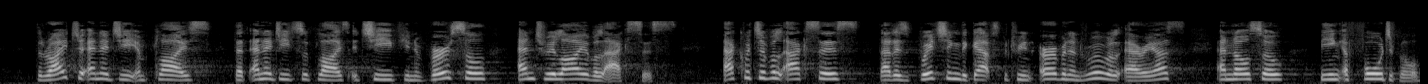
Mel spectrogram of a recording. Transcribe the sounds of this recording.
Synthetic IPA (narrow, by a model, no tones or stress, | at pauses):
ðɨɹaɪtʰɨʔɛnə˞d͡ʒiɪ̃mpʰl̥aɪz | ðɨɾɛnə˞d͡ʒisəpʰl̥aɪzɨt͡ʃʰivjʉnɨvɜ˞sl̩ˠ | ʔɨ̃nɹɨlaɪɨbl̩ˠæ̰ksɛ̰s | ʔɛkʰwɨɾɨbl̩ˠʔæksɛsðɨɾɨzbɹɪt͡ʃɪ̃ŋðɨɡæpsb̥ɨtʰw̥ĩːnɜ˞bɨ̃nɨ̃nɹuɹəl̩ˠʔɛɹiɨz̥ | ʔɨ̃nɔlˠsoʊ | b̥iɪ̃ŋʔɨfɔɹd͡ʒɨbl̩ˠ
